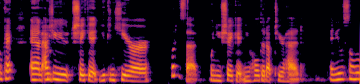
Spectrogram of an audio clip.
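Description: Pitch varies in an ordinary way through an unforced reading voice, with a quiet background behind it.

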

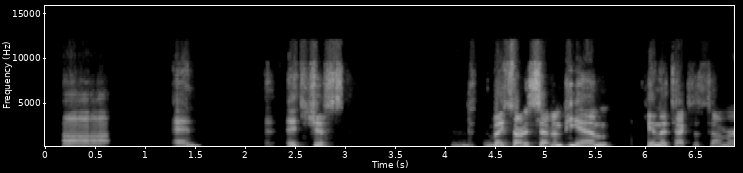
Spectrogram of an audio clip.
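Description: Over a quiet background with a dry, close sound and no echo, a man with a Midwestern US accent speaks with fairly even intonation and long, frequent pauses. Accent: General American, Midwestern. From Michigan. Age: 40s. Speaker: Air Force veteran and ultra-endurance athlete. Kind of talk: casual interview.

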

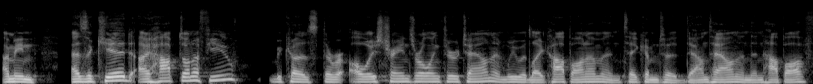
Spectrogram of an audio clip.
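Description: A man's medium-pitched, dark, mellow voice with a Midwestern American accent, ordinary pitch variation and a fairly quick pace over a quiet background. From Indiana, US Midwest (Muncie). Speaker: podcast co-host, musician and software engineer. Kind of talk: casual chat.

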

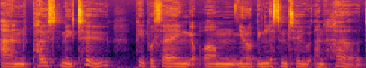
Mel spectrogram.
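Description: On a very clean recording with a silent background, a woman speaks with very deep, low pitch in a monotone, flat intonation at a moderate pace. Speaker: intimacy coordinator. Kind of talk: panel discussion. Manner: halting.

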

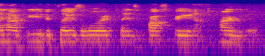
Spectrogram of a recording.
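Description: A woman speaks at a medium pitch while clear background noise is audible. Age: 20s. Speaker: CrossFit athlete and former nurse. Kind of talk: casual chat. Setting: gym.

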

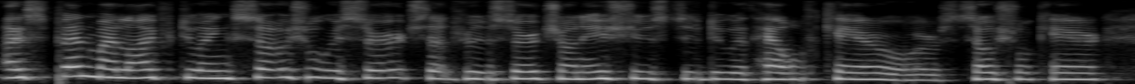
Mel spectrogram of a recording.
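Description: Against a quiet background, a woman with an American accent speaks at a moderate pace, somewhat breathy and with fairly even intonation. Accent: American accent, long resident in England. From United States. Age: 80s+. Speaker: author. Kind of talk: interview.

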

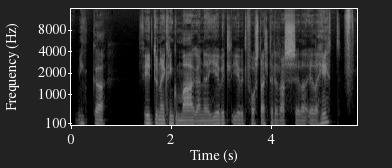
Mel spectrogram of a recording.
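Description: A plain, everyday voice from a man, fairly low in pitch, with fairly even intonation and a dry, close sound with no echo. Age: 40s. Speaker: podcast host. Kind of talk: casual chat.

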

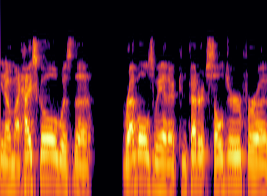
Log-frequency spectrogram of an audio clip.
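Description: A man talks in a normal speaking voice at a fairly high pitch. His pace is fairly quick and his intonation fairly even. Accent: American. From US South, Mississippi. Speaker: author. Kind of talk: interview.

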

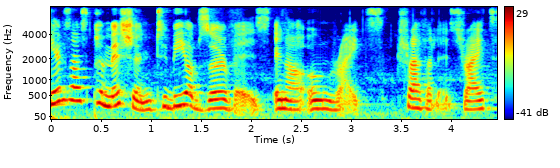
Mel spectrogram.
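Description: A woman keeps a moderate pace while her pitch rises and falls very widely. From South Africa, Pretoria. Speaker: podcast host. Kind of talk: scripted narration.

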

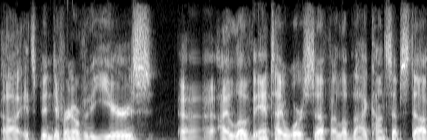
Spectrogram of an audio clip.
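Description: A man with an American accent and a normal speaking voice talks at a fairly quick pace in a medium pitch. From Milwaukee, Wisconsin, US Midwest. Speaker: pun competition champion. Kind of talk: casual chat.

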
